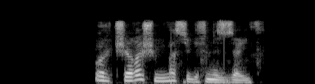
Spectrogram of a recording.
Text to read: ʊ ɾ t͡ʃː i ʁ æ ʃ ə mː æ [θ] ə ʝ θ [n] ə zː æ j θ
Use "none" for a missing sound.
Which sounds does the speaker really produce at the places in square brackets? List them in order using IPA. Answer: s, n

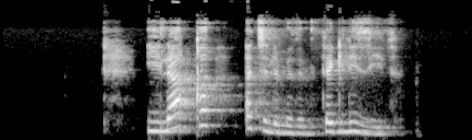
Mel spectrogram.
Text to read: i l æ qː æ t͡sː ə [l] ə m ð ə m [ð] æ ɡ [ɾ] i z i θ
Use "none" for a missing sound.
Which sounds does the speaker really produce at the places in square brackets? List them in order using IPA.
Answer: l, θ, l

